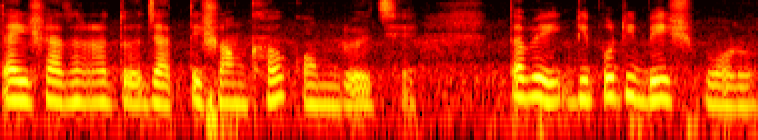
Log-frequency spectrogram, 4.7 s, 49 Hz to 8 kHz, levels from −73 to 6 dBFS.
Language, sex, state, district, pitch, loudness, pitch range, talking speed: Bengali, female, West Bengal, Dakshin Dinajpur, 205 Hz, -17 LUFS, 190-220 Hz, 140 wpm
